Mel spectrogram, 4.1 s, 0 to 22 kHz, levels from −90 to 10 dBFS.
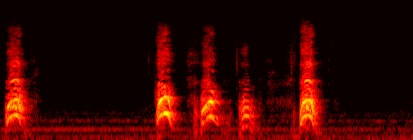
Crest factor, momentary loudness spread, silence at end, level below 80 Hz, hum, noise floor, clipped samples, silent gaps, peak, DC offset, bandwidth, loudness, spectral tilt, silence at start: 22 dB; 17 LU; 0.95 s; -72 dBFS; none; -70 dBFS; under 0.1%; none; -8 dBFS; under 0.1%; 11.5 kHz; -26 LUFS; -2 dB/octave; 0.05 s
